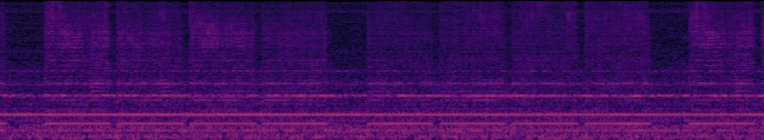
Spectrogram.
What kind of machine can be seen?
slide rail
